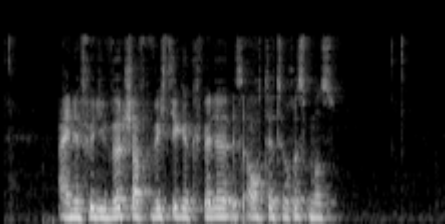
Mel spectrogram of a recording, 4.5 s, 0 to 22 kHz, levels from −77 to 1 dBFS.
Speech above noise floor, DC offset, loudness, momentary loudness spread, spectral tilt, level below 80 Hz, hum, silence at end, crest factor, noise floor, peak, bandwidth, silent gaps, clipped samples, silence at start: 40 dB; under 0.1%; -20 LUFS; 7 LU; -6.5 dB/octave; -54 dBFS; none; 1.1 s; 16 dB; -60 dBFS; -4 dBFS; 11.5 kHz; none; under 0.1%; 0.6 s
